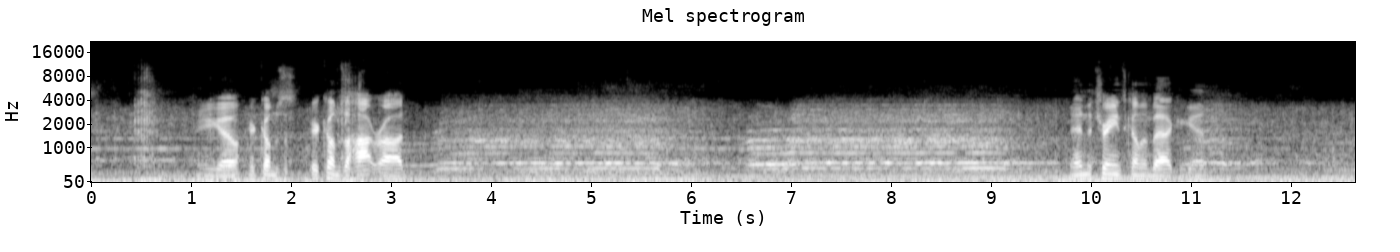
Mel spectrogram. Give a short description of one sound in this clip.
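A tractor engine roars steadily outdoors as it pulls a heavy load.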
